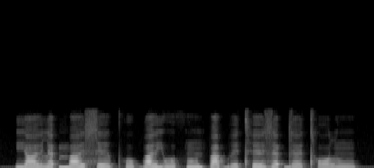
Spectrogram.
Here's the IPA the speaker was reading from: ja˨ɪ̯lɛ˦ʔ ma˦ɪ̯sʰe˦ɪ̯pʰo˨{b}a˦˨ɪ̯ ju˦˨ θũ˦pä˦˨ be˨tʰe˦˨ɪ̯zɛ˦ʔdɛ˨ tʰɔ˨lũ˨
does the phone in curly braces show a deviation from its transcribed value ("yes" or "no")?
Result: no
